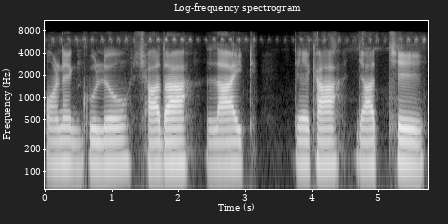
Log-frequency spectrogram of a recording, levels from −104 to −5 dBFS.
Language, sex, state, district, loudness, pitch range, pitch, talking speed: Bengali, male, West Bengal, Alipurduar, -19 LUFS, 125-130 Hz, 130 Hz, 50 wpm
